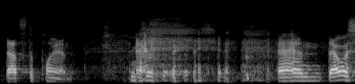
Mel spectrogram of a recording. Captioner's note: laughter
